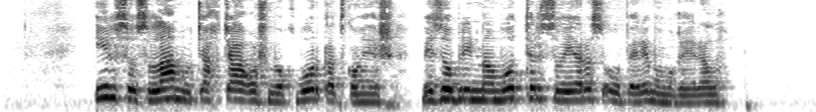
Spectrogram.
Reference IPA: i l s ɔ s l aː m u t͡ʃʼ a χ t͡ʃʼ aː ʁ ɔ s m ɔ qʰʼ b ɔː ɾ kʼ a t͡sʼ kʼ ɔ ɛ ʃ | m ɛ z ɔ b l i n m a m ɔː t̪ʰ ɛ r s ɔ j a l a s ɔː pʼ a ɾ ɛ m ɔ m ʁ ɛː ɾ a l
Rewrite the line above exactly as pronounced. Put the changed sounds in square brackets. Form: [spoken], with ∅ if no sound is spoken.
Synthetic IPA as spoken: i l s ɔ s l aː m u t͡ʃʼ a χ t͡ʃʼ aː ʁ ɔ [ʃ] m ɔ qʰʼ b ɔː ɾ kʼ a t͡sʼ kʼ ɔ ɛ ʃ | m ɛ z ɔ b l i n m a m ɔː t̪ʰ ɛ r s ɔ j a [ɾ] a s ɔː pʼ [ɛ] ɾ ɛ m ɔ m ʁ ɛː ɾ a l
